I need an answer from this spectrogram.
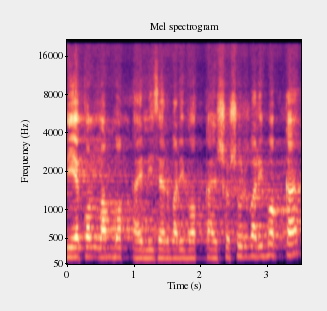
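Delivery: soft, hushed, confiding voice.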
